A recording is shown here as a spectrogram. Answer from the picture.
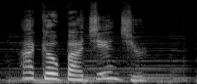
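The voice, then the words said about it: Purring southern accent. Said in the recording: “She purred in an angelic southern accent.”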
